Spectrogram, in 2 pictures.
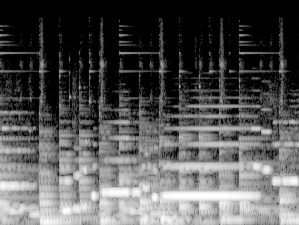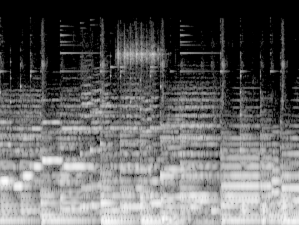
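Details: Bright tinkling melody of chimes and bell-like notes over a soft bass line; no animal sound is present.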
